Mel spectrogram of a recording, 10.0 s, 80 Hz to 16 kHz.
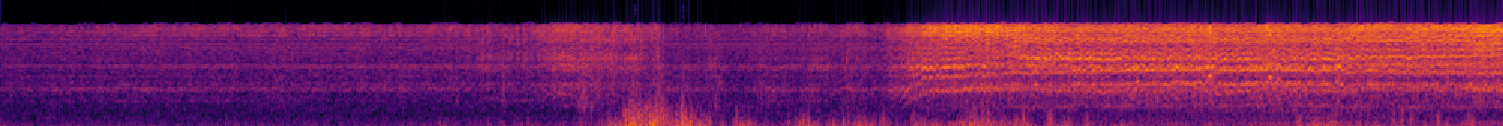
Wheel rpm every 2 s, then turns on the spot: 30, 40, 40, 150, 160.
none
